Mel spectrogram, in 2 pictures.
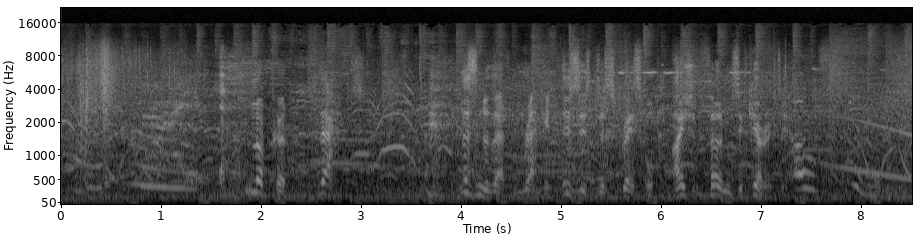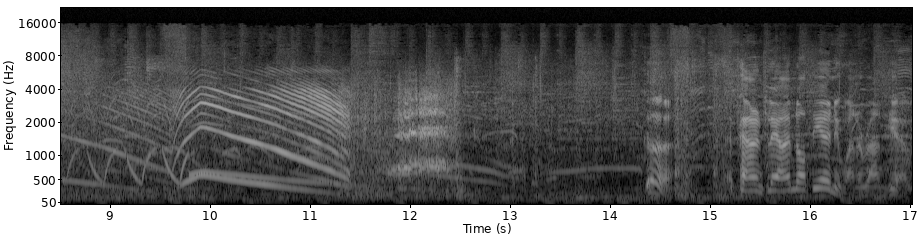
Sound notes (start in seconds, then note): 0.3 retching; 7.0 sirens wailing; 11.2 brakes screech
